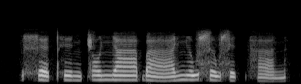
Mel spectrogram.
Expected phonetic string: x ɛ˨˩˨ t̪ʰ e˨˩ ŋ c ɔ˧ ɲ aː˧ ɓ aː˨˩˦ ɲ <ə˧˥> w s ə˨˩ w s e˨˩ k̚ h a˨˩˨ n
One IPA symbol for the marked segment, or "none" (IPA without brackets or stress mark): ə˧˥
